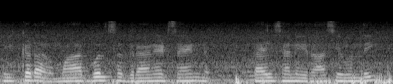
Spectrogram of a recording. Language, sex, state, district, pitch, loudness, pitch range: Telugu, male, Telangana, Mahabubabad, 155 Hz, -16 LUFS, 150-165 Hz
